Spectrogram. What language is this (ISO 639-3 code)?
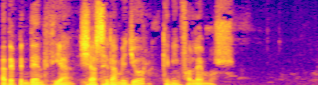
glg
